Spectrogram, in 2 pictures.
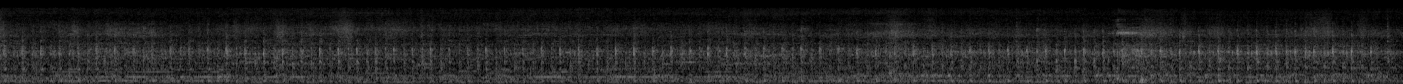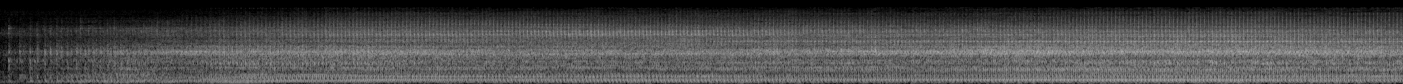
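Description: Wilesco D18 model steam engine: a quiet rapid ticking at first, then about halfway through it is started and speeds up with a rising pitch. It then runs steadily and much louder.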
